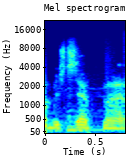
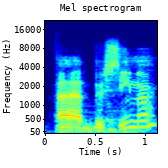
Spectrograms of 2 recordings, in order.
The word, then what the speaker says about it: Buscema: And then Bill Mantlo and Sal Buscema. How do you say his name? Buscema, I think.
